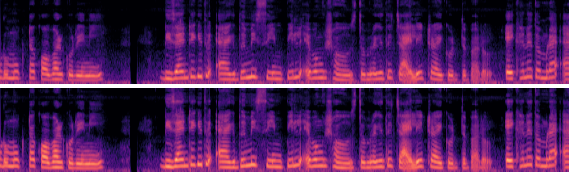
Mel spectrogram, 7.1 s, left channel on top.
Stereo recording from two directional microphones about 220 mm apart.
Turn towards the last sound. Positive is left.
turn(degrees=-30)  # may be behind; listen again after turning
